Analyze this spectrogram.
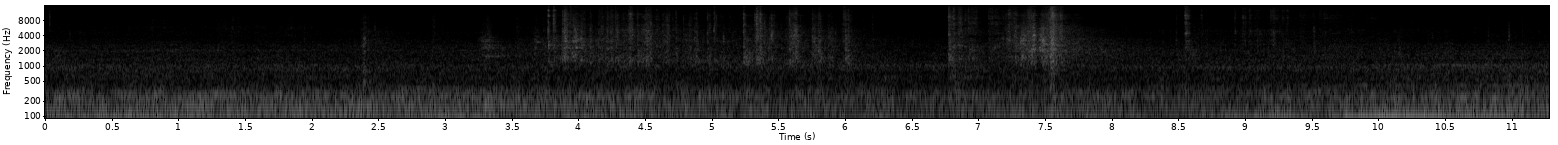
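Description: Compact metal-strip slitting machine running with a steady low hum. From about four seconds in to about nine seconds come several bursts of light metallic clinking and rattling, loudest about seven and a half seconds in.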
